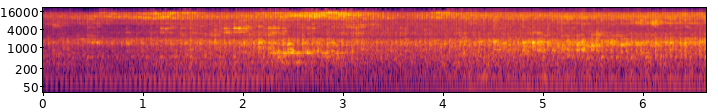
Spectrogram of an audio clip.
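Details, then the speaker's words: John Deere 5055D tractor, earlier fuel starvation while bush hogging, after cleaning sludge from the fuel tank, replacing the outlet screen and priming the fuel system: steady diesel clatter rising smoothly and holding even at about PTO speed; runs great. "I revved it up and wrote drove around just a little off at the uh PTO speed so that uh make sure it was getting good fuel it ran great"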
